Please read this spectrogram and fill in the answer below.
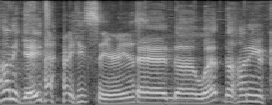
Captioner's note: laughs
